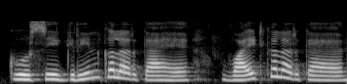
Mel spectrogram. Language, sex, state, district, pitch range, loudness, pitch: Hindi, male, Jharkhand, Garhwa, 200-255 Hz, -16 LUFS, 225 Hz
